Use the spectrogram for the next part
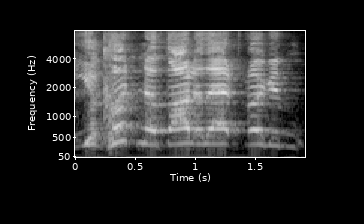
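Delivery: high, loud scoff; mock exasperation. Friend scoffs at the movie's hero. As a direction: throw it out exasperated. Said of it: "And it's like".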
